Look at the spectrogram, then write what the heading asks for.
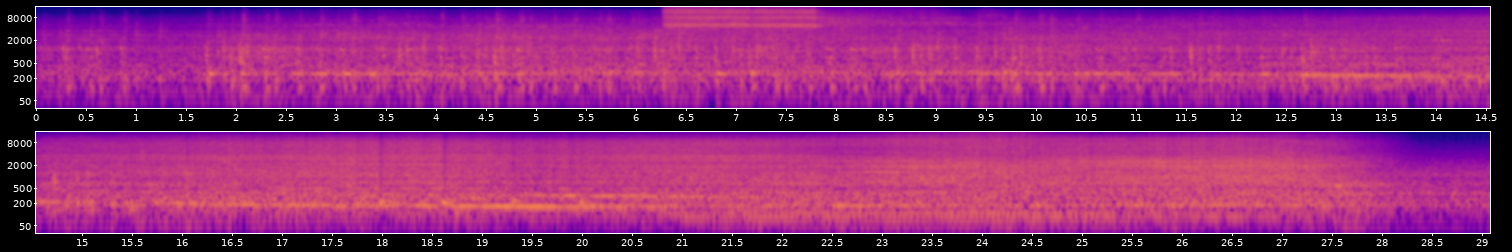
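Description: Electric train running past on the platform track, its motor whine stepping down in pitch as it slows, with wheels clicking over the rails. A brief high squeal about six seconds in; the noise grows louder toward the end and cuts off suddenly.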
